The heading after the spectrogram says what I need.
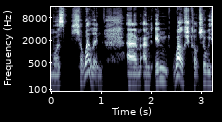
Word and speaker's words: Llywelyn: Its founder was a Welshman, and his last name was Llywelyn. And in Welsh culture, we say it's Llywelyn, and that double L makes a hy noise, hy.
